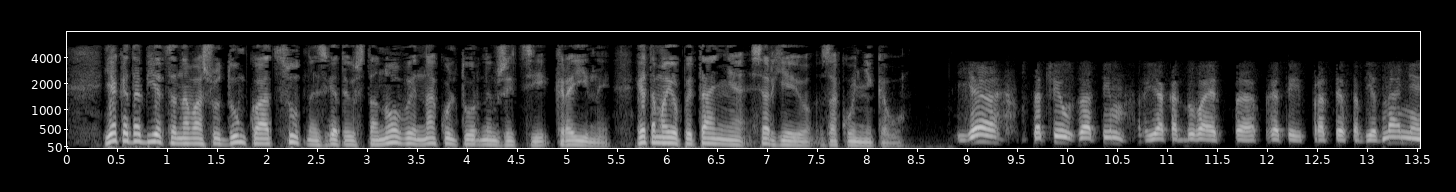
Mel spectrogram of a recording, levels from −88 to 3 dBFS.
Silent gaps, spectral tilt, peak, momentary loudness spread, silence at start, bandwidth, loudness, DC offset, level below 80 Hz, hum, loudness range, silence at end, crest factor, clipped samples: none; -11 dB/octave; -10 dBFS; 8 LU; 0.1 s; 5.8 kHz; -27 LUFS; under 0.1%; -50 dBFS; none; 3 LU; 0 s; 16 dB; under 0.1%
